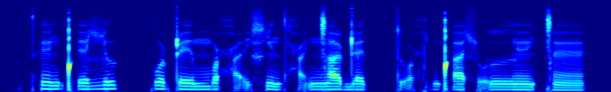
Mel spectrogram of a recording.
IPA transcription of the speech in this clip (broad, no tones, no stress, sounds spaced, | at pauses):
t̪ʰ ẽ ǃʼ e ɮ ɯ kː o ʈ e m o ħ ɛ̰ ɕ ẽ d ħ ḛ ŋ͡ǀ a ɖ ɛ tː o̰ ħ ǃʼ a ɬ o̰ lː ẽ ǀ ɛ̃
